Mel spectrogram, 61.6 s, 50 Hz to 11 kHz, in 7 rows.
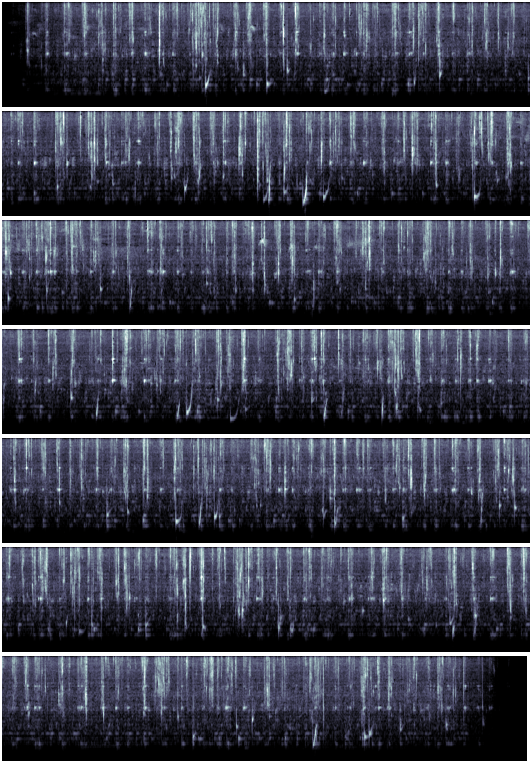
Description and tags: Medium Speed, Irregular Dropping Water
Single Small Fountain recording, with Zoom H4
